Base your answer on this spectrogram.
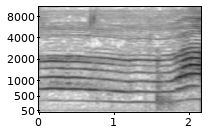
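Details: Cat blocking its owner on a staircase lets out a sustained, even, low moaning yowl that rises and brightens at the end, close and loud in a small indoor space; a man's voice breaks in briefly.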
